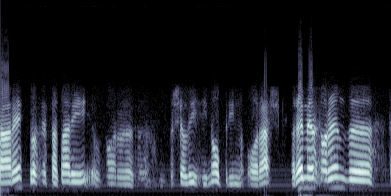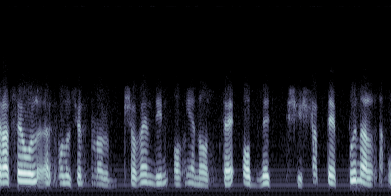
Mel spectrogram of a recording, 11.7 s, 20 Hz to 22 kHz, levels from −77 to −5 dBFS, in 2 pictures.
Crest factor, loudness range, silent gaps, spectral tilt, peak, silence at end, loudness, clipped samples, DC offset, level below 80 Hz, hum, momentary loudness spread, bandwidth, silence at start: 16 dB; 8 LU; none; -5.5 dB/octave; -4 dBFS; 0 s; -19 LUFS; under 0.1%; under 0.1%; -66 dBFS; 50 Hz at -65 dBFS; 15 LU; 7.6 kHz; 0 s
